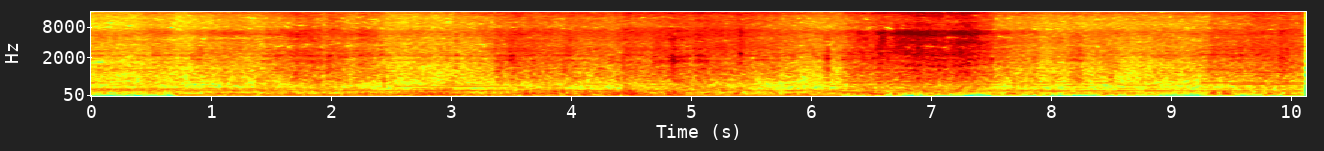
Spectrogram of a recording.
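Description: Skis sliding and scraping over packed snow on a downhill run, a steady hiss that swells and fades, loudest about seven seconds in, with wind buffeting the phone's microphone as a low rumble.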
